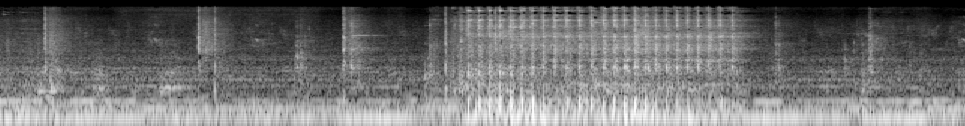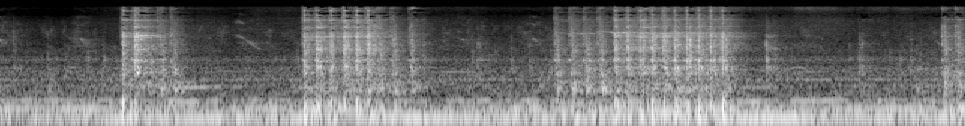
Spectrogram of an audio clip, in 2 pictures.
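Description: A diesel wheeled excavator engine runs.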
